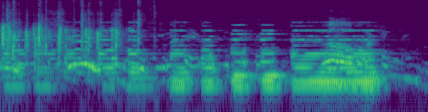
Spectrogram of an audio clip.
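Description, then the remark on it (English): A crowd at a revival worship service claps in quick, sharp bursts for a couple of seconds, praising God, mixed with raised voices, then the clapping fades and sustained vocal tones and talking carry on. “Give him a hand clap in the house.”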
